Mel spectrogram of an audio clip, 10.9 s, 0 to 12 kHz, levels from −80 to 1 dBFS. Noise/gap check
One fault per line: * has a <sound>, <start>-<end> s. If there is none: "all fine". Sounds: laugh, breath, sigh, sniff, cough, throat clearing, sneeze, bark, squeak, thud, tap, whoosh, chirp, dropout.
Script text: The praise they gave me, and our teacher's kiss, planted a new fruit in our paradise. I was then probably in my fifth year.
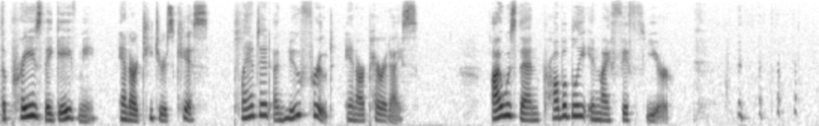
* has a laugh, 9.2-10.8 s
